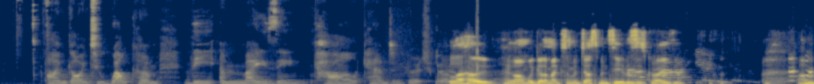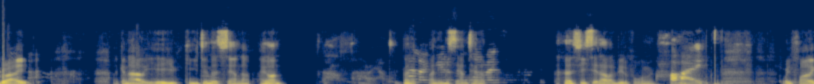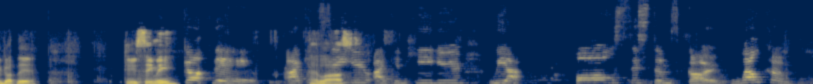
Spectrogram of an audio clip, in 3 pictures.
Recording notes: The sound is a little sketchy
